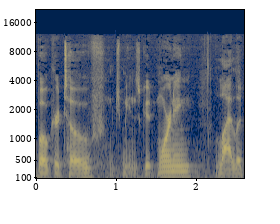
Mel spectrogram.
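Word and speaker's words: טוב: So altogether, this is pronounced tov.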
